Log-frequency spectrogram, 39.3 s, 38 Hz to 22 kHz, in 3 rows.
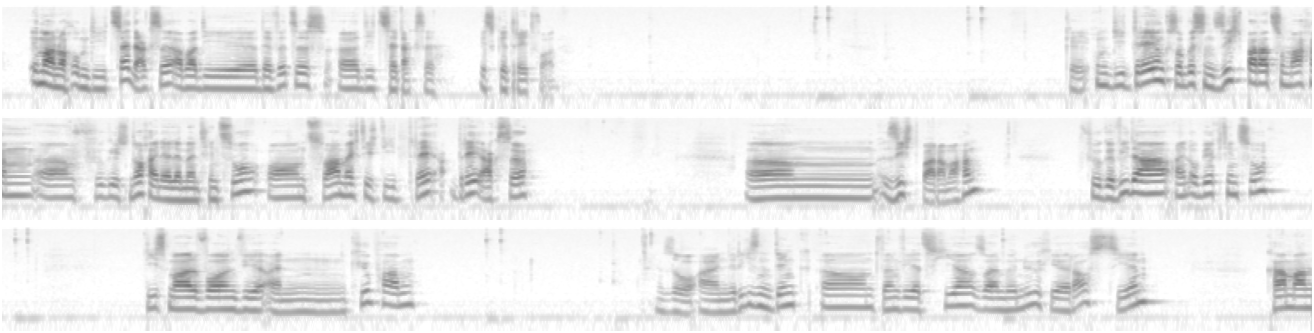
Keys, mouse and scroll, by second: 8.1 click, 9.6 click, 26.3 click, 31.0 click, 36.1 click.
